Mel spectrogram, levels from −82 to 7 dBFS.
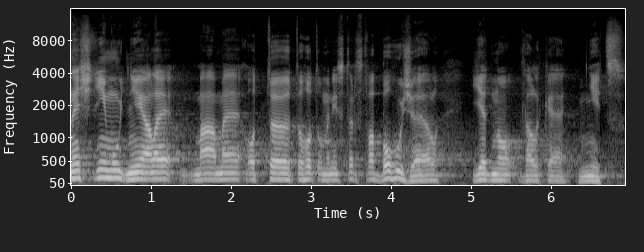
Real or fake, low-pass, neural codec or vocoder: real; 14.4 kHz; none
